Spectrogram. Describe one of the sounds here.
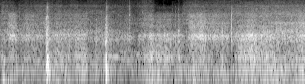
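A bicycle rattles and clacks over bumps.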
